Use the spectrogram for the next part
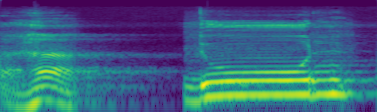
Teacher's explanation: Mad arid lissukan we lengthen for four harakat.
